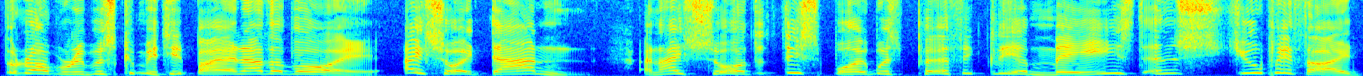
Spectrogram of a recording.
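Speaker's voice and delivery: very high, loud witness account; urgent testimony. Acted. Bookseller telling what he saw, high and urgent.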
